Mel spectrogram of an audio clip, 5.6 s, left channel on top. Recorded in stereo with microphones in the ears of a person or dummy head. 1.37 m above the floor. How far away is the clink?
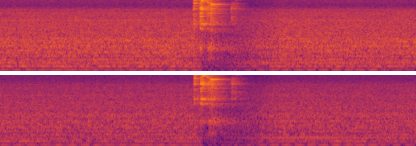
About 1.3 m.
